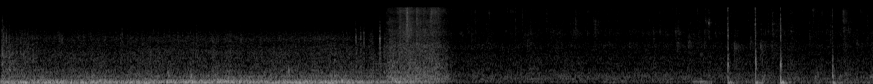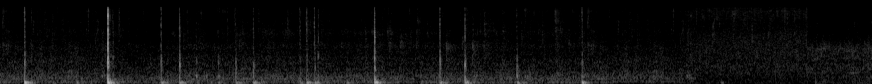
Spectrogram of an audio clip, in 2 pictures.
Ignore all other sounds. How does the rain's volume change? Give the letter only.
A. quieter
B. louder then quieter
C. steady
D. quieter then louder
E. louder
A.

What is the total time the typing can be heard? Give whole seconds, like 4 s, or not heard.
8 s.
